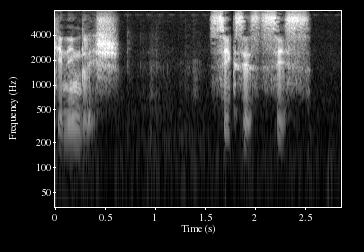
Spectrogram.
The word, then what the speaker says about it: six: Six is sis. The X sounds like an S, not KS.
